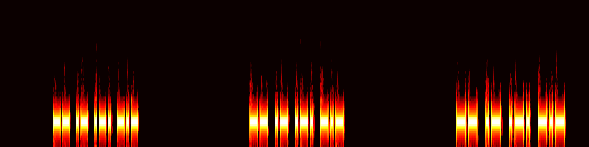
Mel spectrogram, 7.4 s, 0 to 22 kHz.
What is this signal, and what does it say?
Morse code, heard as a keyed tone, about 39 wpm, 700 Hz. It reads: MARK MARK MARK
